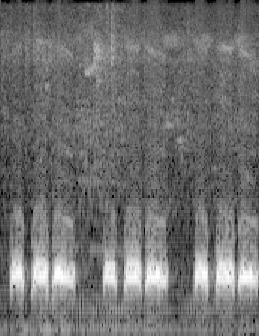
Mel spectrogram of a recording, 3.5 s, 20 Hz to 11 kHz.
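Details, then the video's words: Javan spotted dove, a vocal bird singing in the sandungan kuk 2 style: low, mellow cooing notes in three groups of three, each group a shorter coo followed by two longer ones, with faint low hum behind. "Derkuku Jawa Gacor Sandungan Kuk 2"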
